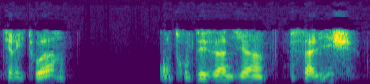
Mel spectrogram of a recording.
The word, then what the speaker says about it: Salish: Sur ce vaste territoire, on trouve des Indiens Salish, ça s'écrit S-A-L-I-S-H.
